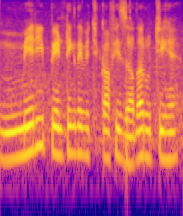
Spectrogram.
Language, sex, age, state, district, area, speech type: Punjabi, male, 18-30, Punjab, Bathinda, urban, spontaneous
